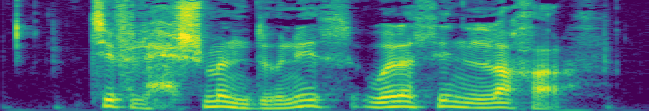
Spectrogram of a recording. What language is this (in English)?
Kabyle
